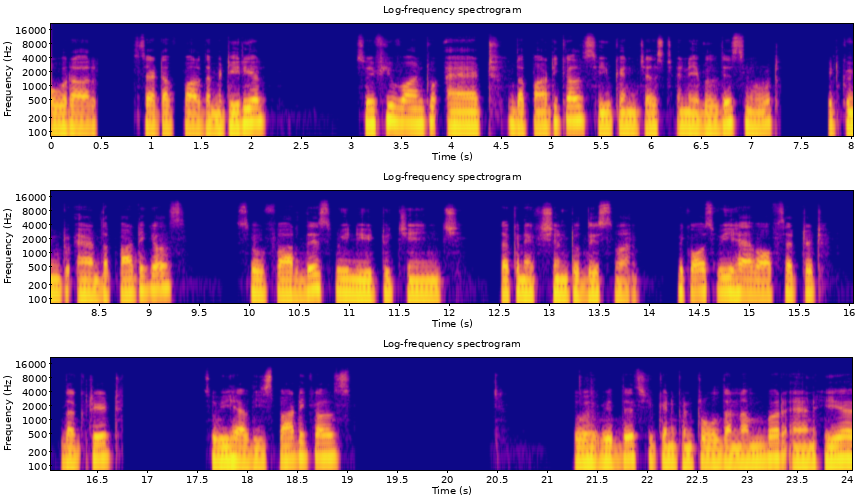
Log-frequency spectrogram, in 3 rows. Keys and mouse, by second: 0.5 click, 2.7 click, 4.9 click, 5.8 click, 7.7 z, 9.2 middle click, 9.7 z, 12.2 click, 14.8 middle click, 17.0-18.2 drag, 18.2 middle click, 19.5-21.7 drag, 20.7 KP_0, 23.6-24.0 drag.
